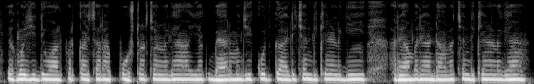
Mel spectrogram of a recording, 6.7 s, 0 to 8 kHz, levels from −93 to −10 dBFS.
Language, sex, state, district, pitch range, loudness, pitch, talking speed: Hindi, male, Uttarakhand, Uttarkashi, 160-165 Hz, -20 LUFS, 165 Hz, 225 wpm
